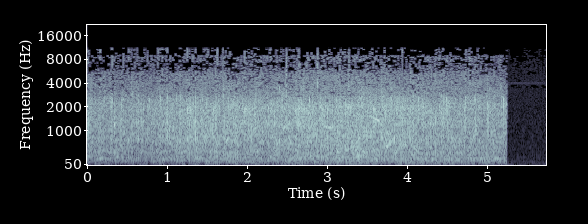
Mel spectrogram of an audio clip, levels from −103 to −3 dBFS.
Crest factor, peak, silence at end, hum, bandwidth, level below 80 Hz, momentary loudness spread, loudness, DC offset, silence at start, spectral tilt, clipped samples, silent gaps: 18 dB; -6 dBFS; 0.5 s; none; 11.5 kHz; -58 dBFS; 5 LU; -21 LUFS; under 0.1%; 0 s; -1.5 dB/octave; under 0.1%; none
